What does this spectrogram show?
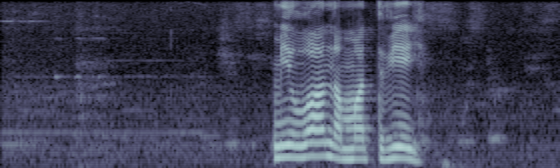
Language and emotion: Russian, neutral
